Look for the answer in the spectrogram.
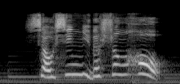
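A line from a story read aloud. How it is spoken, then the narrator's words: Tense loud shout. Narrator (Chinese): 黑猫警长紧张地大叫一声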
